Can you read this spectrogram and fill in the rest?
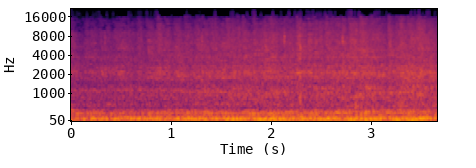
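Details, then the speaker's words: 350 V8 in an SS at first start, with the valve adjustment in doubt. It idles with an uneven, stumbling, wavering beat, no smoke; the owner says it doesn't sound good, cause not pinned down. "See, she don't sound too good."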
